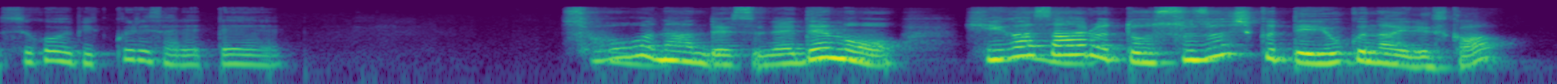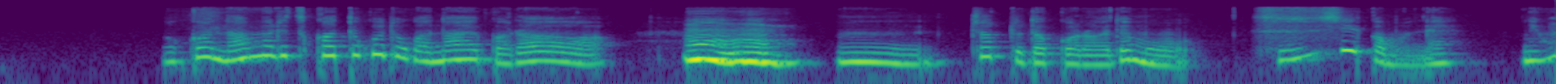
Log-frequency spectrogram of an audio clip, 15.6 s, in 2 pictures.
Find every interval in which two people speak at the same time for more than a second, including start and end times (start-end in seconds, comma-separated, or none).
none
